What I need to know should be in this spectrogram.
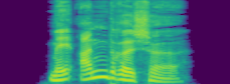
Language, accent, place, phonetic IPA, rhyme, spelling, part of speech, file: German, Germany, Berlin, [mɛˈandʁɪʃə], -andʁɪʃə, mäandrische, adjective, De-mäandrische.ogg
- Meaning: inflection of mäandrisch: 1. strong/mixed nominative/accusative feminine singular 2. strong nominative/accusative plural 3. weak nominative all-gender singular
